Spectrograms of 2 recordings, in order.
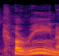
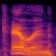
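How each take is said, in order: First: The name is said like Kareen. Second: The name is said like Karen. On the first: The speaker calls it right. "but it's Kareen apparently" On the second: The speaker calls it wrong. "you think it's Karen"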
